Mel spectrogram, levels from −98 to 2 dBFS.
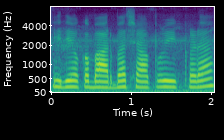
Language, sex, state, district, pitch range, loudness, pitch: Telugu, female, Andhra Pradesh, Chittoor, 205-215 Hz, -15 LUFS, 210 Hz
